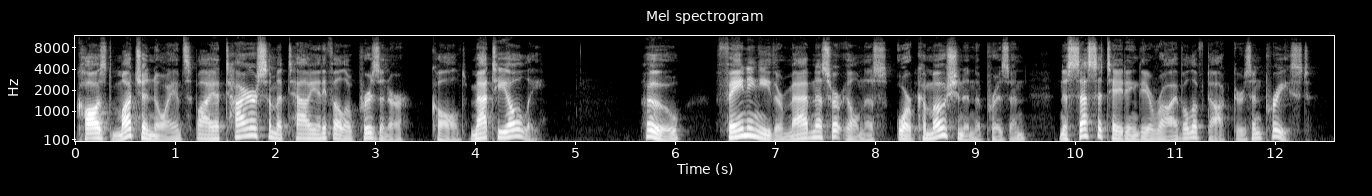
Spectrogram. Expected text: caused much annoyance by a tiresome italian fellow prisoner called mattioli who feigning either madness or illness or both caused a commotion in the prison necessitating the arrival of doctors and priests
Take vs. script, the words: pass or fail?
fail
